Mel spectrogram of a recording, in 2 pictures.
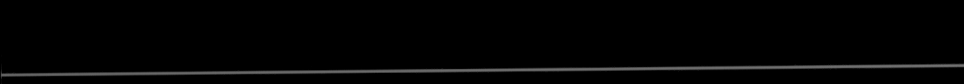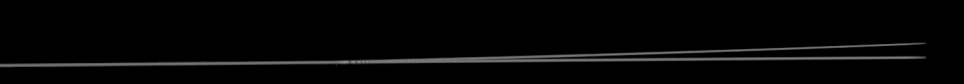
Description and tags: beam sine
Sine buildup/rise made in Audacity with various effects applied. From a few years ago.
